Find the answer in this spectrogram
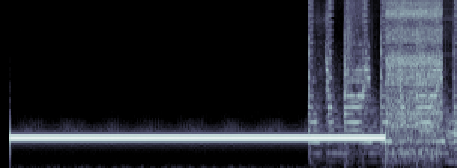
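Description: A steady electronic test tone at a single middle pitch, starting with a click and held for about five seconds. About four seconds in, a jumble of music and noise breaks in; the tone then cuts off into about a second of loud static hiss.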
